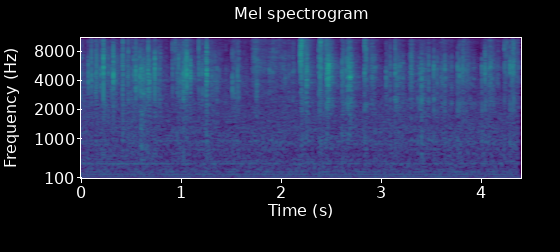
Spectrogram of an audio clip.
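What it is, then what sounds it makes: Bar of soap scratched and tapped with fingernails. Long fingernails scratch and tap a small solid white bar of soap held in the hand, making soft, bright scratchy ticks and light taps. The quiet clicks sit over a steady low hum.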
